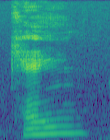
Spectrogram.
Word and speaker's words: Kane: They have Stones, Kane, Rice, and Trippier. Now, Kane isn't spelled like a regular cane, like a walking cane, but it sounds like it.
